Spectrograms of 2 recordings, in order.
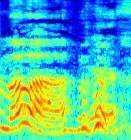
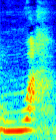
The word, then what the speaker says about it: MOA: short and it also sounds sort of like moi like I can't because emoji yeah but it's not pronounced what it's pronounced MOA yeah so we've been drifting together for a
